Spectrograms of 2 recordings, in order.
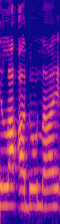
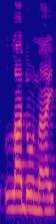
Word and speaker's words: Ladonaj: A není La Adonaj, ale je Ladonaj. Prostě to je takový úzus, že se to tak vyslovuje. To je úzus Ladonaj, jo?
